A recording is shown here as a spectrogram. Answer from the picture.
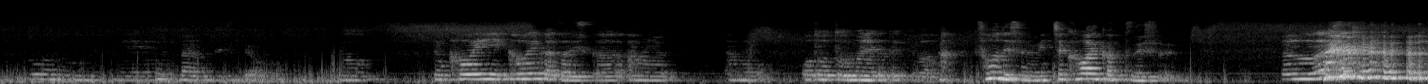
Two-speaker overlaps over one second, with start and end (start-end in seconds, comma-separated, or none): none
